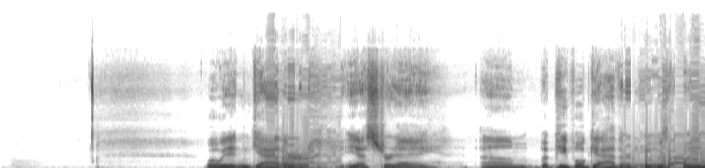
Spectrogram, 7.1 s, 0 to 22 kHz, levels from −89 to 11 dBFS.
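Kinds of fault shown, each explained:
Robotic sound from repeated short buffers: from 2.65 to 3.40 s and from 6.21 s to the end, the speech becomes a rigid metallic buzz at 200 Hz, likely from new audio arriving too slowly so a 5 ms stretch keeps repeating over most of the real signal.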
